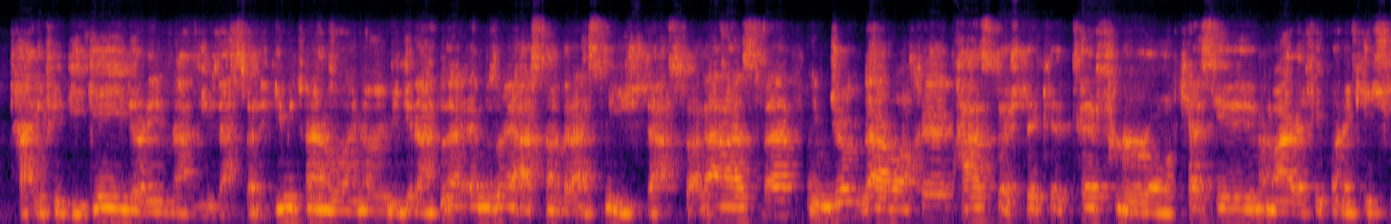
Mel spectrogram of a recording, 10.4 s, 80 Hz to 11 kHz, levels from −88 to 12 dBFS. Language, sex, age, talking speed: Persian, male, 60-79, 170 wpm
